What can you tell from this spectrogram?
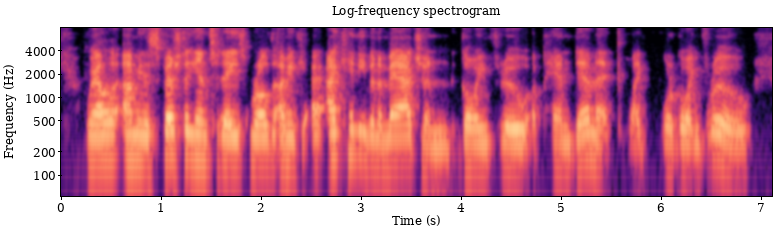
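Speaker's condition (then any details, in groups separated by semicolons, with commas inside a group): No condition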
